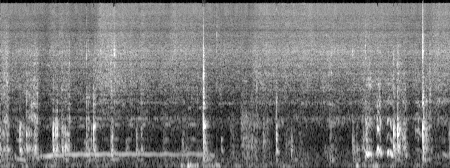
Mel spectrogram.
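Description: Freshwater mussels being stir-fried with chili in a pan, giving steady scraping stir strokes and soft sizzling, with sharp clinks of shells or utensil at a few moments and no talk.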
